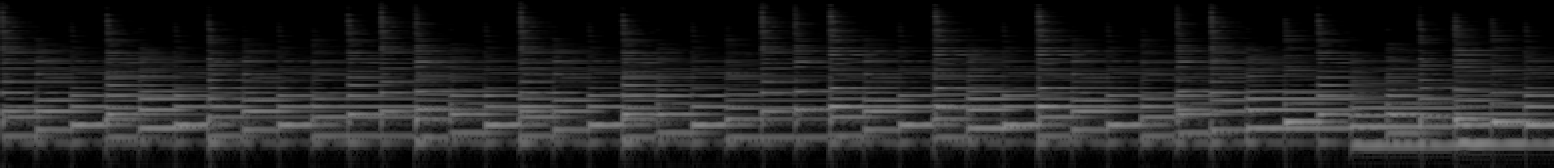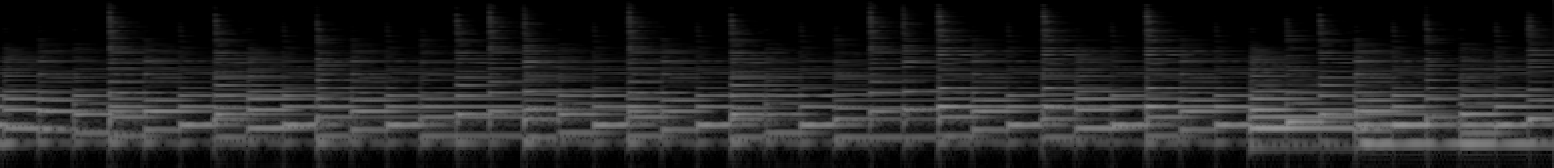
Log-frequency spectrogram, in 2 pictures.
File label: Allegretto, konzertgitarre; Giuliani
